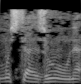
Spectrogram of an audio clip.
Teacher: فمثل هذا في التخفيف الرسمي لحمزة يحذف هذه الهمزة مستهزئون، فتبقى الزاي مكسورة بعدها واو، والواو يناسبها الضم، إذن يلزم ضم هذه الزاء حتى تناسب الواو بعد حذف الهمزة، فنقول مستهزون.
